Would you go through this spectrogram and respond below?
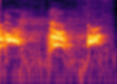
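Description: Three loud, close dog barks in an even rhythm, each a short harsh burst with gaps between, from an aggressive dog charging at police officers during a search.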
